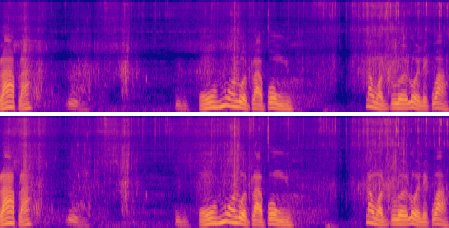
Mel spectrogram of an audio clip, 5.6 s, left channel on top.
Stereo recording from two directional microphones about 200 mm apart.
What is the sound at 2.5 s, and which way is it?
Speech, centre (ahead or behind).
